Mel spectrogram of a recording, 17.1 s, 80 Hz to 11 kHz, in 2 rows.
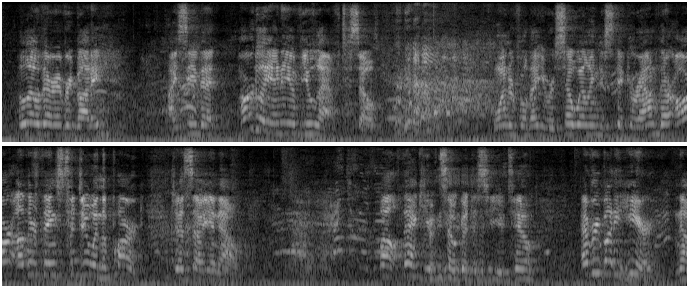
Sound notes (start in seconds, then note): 4.6 guests laughing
